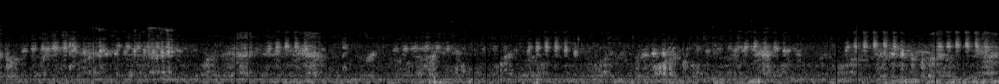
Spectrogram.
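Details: Many frogs croaking at night by a pond, a quieter, busy chorus of short pulsed calls overlapping throughout, with a steady low hum underneath.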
